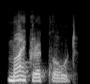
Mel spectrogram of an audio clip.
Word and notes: microcode: Indian

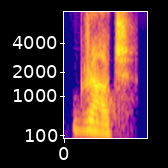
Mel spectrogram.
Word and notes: grouch: Indian

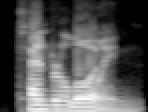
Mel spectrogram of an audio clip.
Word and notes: tenderloin: American English

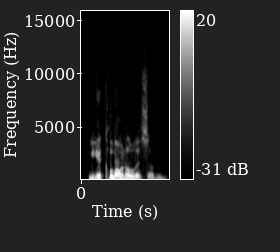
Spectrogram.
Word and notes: neocolonialism: American English

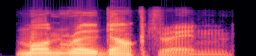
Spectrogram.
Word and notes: Monroe doctrine: British English

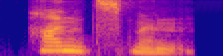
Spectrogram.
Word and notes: huntsman: Indian

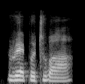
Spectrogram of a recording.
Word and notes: Repertoire: Indian

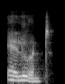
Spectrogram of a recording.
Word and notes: eluent: Indian

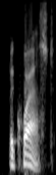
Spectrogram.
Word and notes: bequest: American English

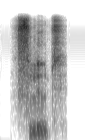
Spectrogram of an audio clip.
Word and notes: flute: British English

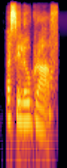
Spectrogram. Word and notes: Oscillograph: Indian

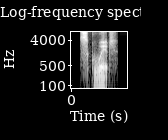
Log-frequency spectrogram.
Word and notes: squit: British English

